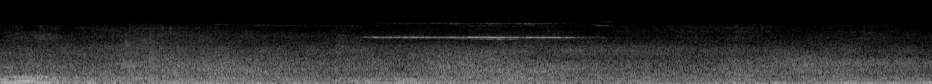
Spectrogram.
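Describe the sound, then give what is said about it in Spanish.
Metro train wheels squealing on arrival at a station: a thin, high, steady whine rises for about two seconds midway through a loud, continuous rail rumble, with no talk. “Llegamos al Metro Morelos.”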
